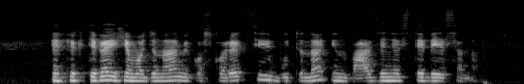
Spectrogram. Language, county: Lithuanian, Klaipėda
